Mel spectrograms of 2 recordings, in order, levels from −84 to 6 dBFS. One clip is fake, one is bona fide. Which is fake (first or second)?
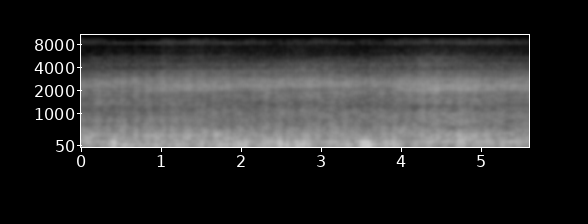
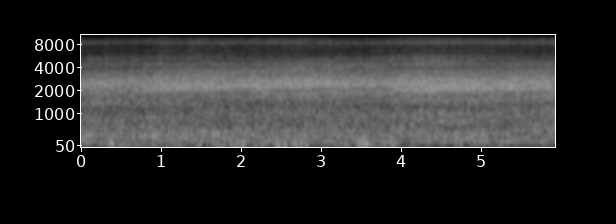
first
